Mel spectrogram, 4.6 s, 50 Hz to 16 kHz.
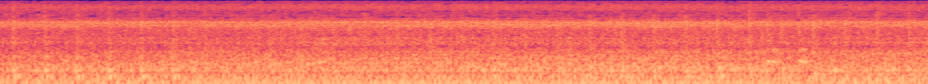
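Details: Detroit DD15 diesel truck engine running steady with a heavy, regular knock about three per second; oil pressure good, so the knock is attributed to a defective connecting rod bearing.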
